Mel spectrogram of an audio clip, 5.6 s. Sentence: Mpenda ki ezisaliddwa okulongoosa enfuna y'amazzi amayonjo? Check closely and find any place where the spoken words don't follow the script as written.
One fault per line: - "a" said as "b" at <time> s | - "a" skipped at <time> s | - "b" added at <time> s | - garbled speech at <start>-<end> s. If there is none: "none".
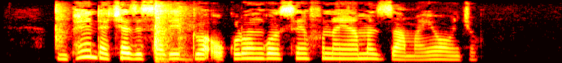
none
